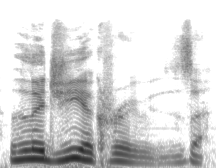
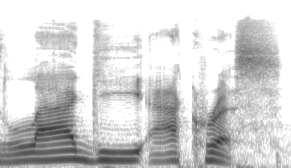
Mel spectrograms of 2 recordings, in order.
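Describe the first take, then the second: First: The final syllable ends with a z sound. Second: The final syllable ends with an s sound. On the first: The speaker calls it wrong. "not Legiacruz" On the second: The speaker calls it right. "The correct pronunciation is Lagiacrus"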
